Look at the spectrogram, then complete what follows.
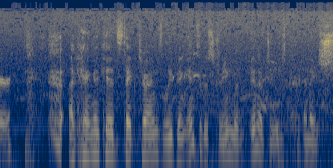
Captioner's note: children playing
